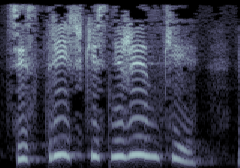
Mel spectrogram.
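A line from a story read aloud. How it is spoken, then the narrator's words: Cheerful. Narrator (Russian): весело сказал он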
